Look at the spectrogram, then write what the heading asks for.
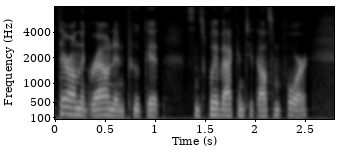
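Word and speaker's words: Phuket: And just a quick note, that's pronounced Puket, not Fuket.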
